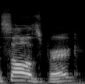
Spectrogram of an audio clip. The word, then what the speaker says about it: Salzburg: We're in Salzburg and our tour starts like now.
